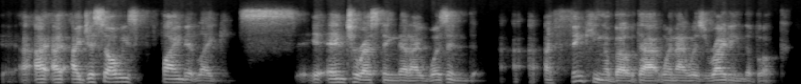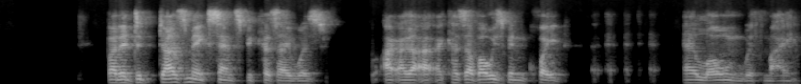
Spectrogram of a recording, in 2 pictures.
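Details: Adult man who stutters (stammers), in real conversation; stuttering.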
